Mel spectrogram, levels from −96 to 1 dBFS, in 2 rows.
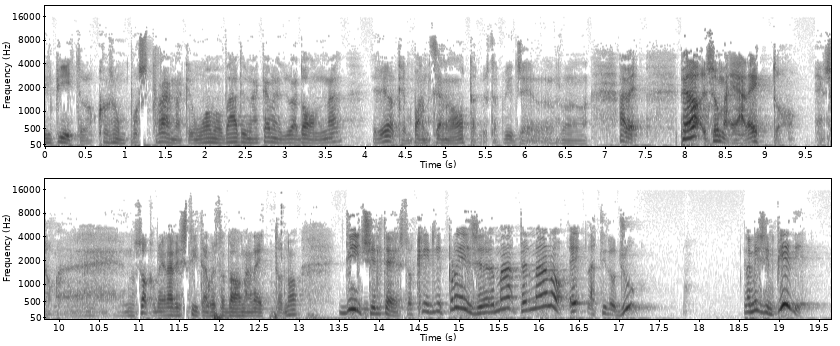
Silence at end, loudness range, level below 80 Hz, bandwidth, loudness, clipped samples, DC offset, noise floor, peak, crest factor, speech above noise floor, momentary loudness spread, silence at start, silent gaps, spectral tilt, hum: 0.25 s; 9 LU; -52 dBFS; 15.5 kHz; -27 LUFS; under 0.1%; under 0.1%; -66 dBFS; -4 dBFS; 24 dB; 38 dB; 19 LU; 0 s; none; -4 dB/octave; none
